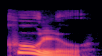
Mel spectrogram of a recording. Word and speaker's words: kuuluu: The most common way is Mitä kuuluu? It literally means "What is being heard?" Mnemonic: Imagine a group of friends saying "We talk cool-ly" while they catch up.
